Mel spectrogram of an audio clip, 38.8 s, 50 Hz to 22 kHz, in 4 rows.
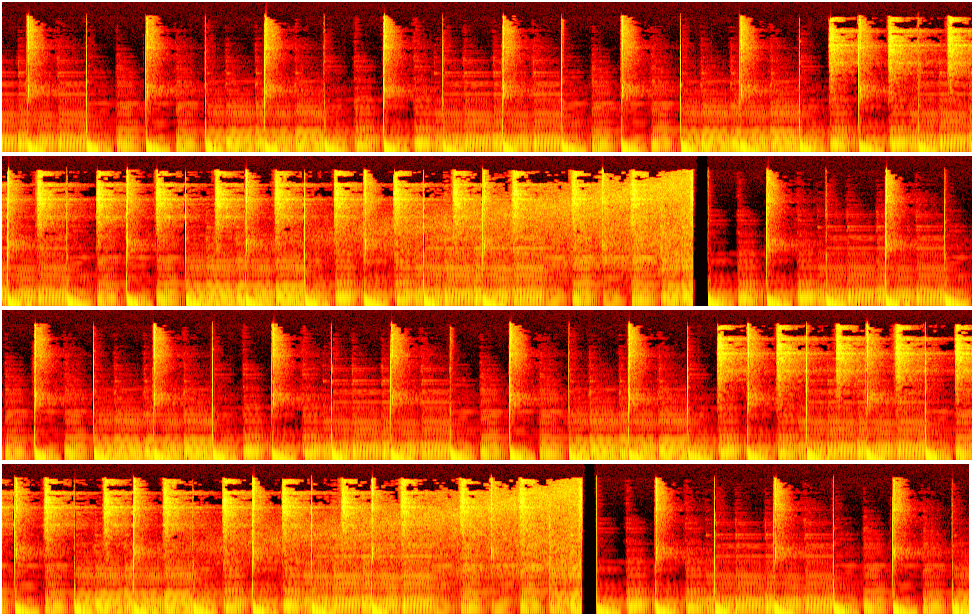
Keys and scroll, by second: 2.9 alt+v, 5.1 ctrl+Page_Down, 6.5 ctrl+z, 7.7 Escape, 8.5 ctrl+z, 10.3 ctrl+Page_Down, 11.1 ctrl+z, 12.0 ctrl+z, 13.7 alt+v, 14.5 Escape, 16.9 shift+Page_Up, 17.4 alt+v, 18.6 Escape, 19.2 F3, 19.6 Escape, 24.8 ctrl+g, 28.1 ctrl+g, 29.9 ctrl+g, 30.5 c, 31.1 Escape, 31.9 alt+v, 33.4 alt+v, 34.1 Escape, 36.0 Escape.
